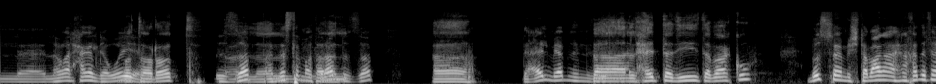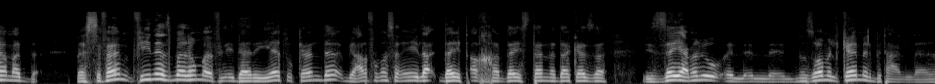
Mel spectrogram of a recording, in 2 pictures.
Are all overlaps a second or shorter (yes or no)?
no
